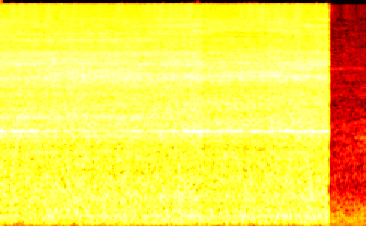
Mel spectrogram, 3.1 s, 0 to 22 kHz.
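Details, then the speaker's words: Ariston 8 kg Class A tumble dryer, disassembled and running. A loud, harsh rushing roar with a thin whine on top comes from damaged motor bearings, which need replacing after removing the motor. "you have to remove the motor and from the motor you have to replace the bearings so the noise you hear is the damaged bearings"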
